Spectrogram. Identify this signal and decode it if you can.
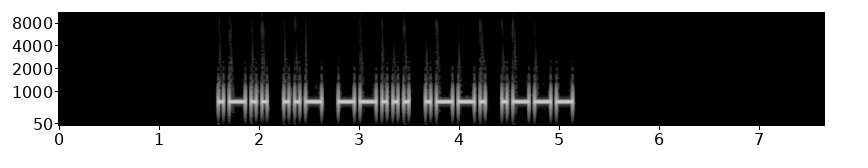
Morse code, heard as a keyed tone, about 22 wpm, 700 Hz. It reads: LU7PJ
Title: DXCC-100 Call Signs - 5 Characters - Repeated 3x - 22wpm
